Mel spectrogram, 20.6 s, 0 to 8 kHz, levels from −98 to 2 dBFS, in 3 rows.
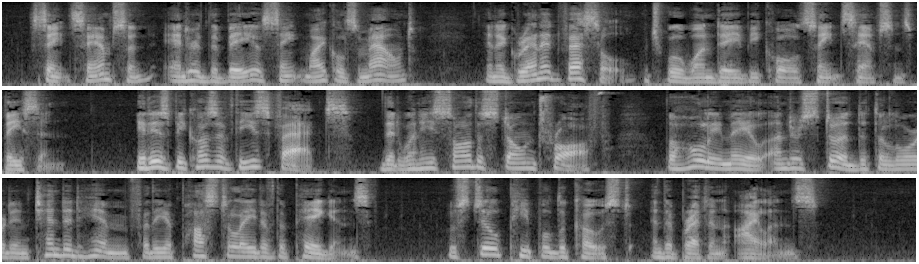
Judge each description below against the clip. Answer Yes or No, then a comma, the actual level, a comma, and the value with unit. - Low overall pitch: Yes, low, 125 Hz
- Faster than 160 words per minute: Yes, average, 170 wpm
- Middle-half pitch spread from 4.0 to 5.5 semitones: Yes, average, 4.3 semitones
